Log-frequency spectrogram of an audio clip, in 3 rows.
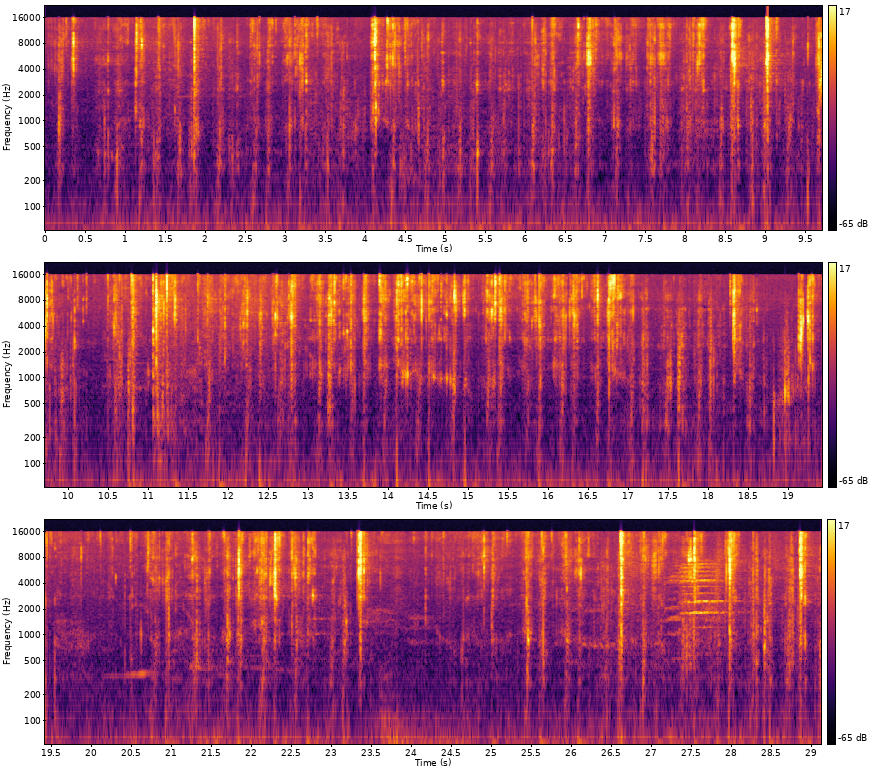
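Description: Crunchy food being bitten and chewed: a dense, irregular run of crisp crunches, with one louder thump about 24 seconds in and a brief higher pitched sound near the end.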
